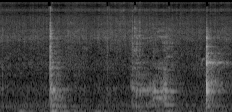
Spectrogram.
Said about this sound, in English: we're going to put some curry powder to give it that nice yellow color. And we're going to stir that up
